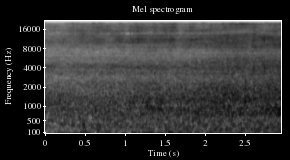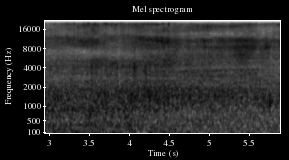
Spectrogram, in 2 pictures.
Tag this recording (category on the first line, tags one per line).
Sound effects > Vehicles
vehicle
engine
bus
